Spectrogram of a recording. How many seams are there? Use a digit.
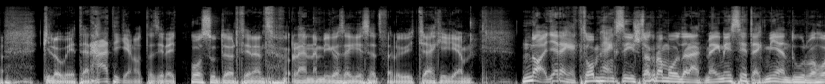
1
